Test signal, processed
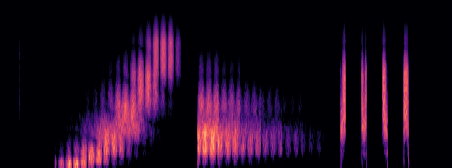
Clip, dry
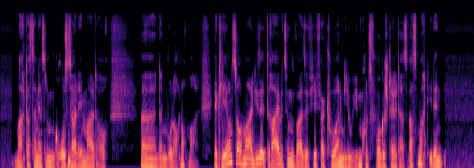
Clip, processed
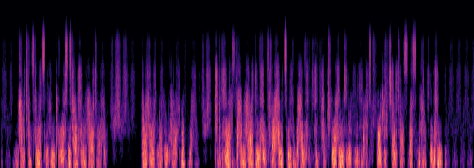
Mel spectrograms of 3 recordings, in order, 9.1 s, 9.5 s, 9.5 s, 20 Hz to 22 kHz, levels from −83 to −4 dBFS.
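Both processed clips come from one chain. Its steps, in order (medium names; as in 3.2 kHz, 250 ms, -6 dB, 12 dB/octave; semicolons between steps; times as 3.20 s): noise-vocoded speech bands 6; harmonic tremolo 6.6 Hz, depth 100%, crossover 1.1 kHz; trim +3.5 dB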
